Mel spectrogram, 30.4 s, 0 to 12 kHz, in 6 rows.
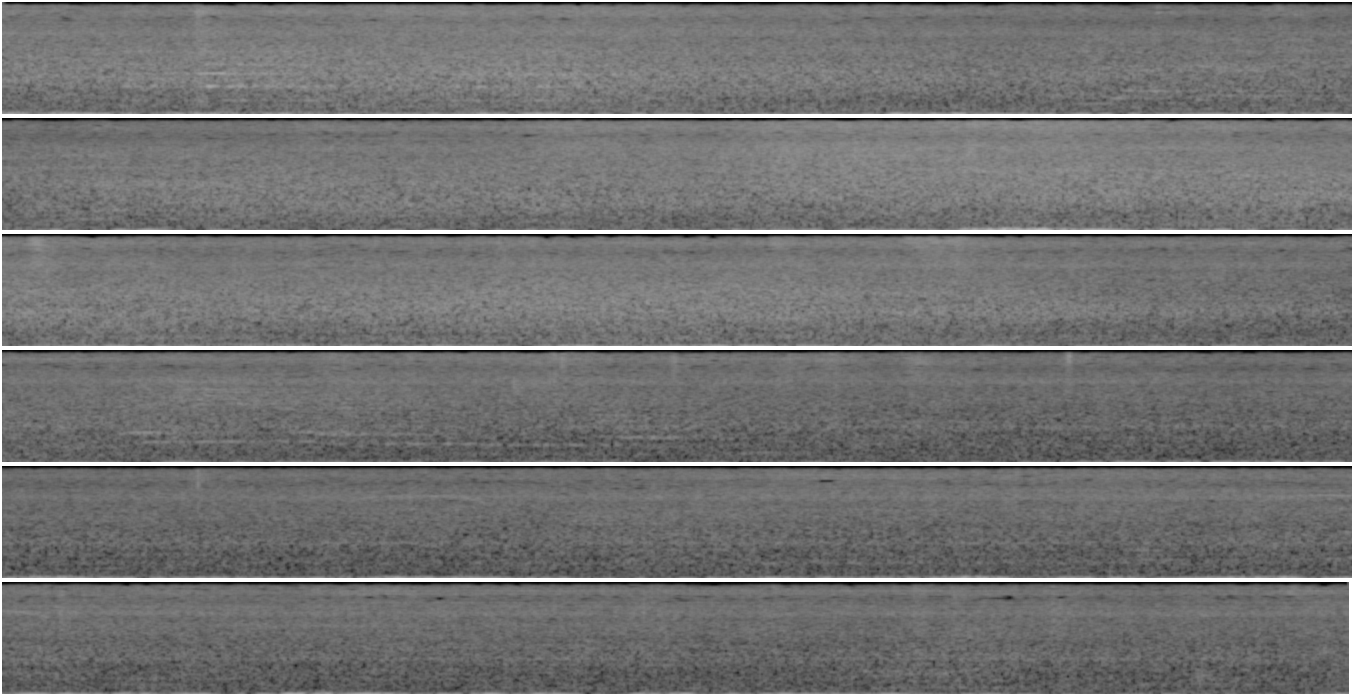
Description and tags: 14-09-16 Estacion B. Mitre Adentro
Field recording of a train station in Buenos Aires Argentina.
city, field-recording, street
